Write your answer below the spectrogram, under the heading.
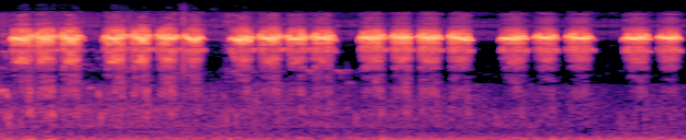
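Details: Cuckoo chick begging loudly from its foster parent, which silences it with a butterfly; piercing high chirps delivered in fast runs of three or four, separated by brief gaps.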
